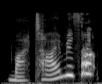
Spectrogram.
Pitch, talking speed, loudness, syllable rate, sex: 290 Hz, 235 wpm, -19 LUFS, 6.8 syllables/s, female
